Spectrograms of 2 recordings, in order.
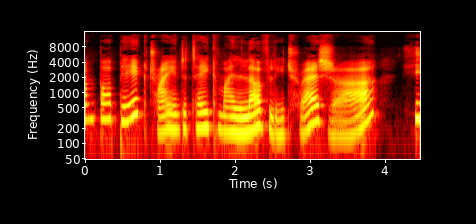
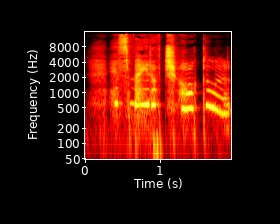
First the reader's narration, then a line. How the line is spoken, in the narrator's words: she gasps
